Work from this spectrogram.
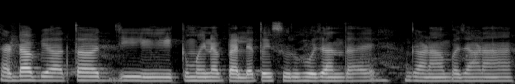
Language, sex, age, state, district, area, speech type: Punjabi, female, 30-45, Punjab, Shaheed Bhagat Singh Nagar, rural, spontaneous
